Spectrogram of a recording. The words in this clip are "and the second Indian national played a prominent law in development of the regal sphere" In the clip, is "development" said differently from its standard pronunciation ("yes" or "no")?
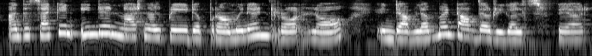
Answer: no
